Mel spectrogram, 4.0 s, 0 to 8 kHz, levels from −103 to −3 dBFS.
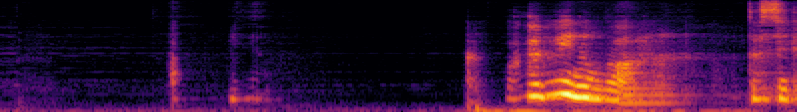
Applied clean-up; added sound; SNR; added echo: neural mask model DeepFilterNet 3.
